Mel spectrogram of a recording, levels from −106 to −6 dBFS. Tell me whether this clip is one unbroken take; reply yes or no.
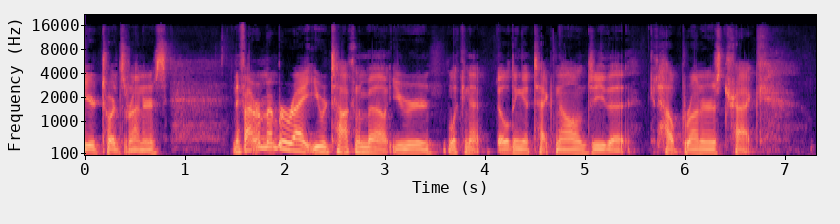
no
